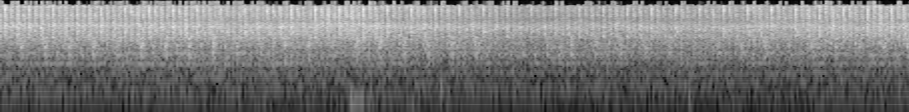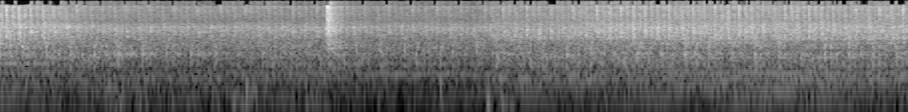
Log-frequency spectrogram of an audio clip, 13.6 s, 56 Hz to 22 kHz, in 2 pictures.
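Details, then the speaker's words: Toyota Camry at idle with the accessory drive belt removed: dull, steady metallic knock about three times a second inside the engine, unchanged or louder without the belt. Problem stated as ovality in cylinders 3 and 4. "Вот долбит что-то в моторе, блин, металлическое. Ну да, явно слышно тут. Глухой такой звук."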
